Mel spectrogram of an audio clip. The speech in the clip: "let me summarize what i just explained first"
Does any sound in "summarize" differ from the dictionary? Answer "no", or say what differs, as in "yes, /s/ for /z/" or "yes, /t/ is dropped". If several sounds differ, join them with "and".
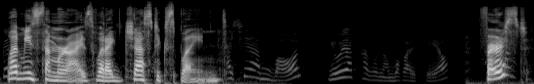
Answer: no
